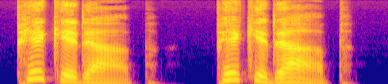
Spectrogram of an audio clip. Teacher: The ending K connects to the vowel I. And the T becomes a soft flap sounding like a quick D.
